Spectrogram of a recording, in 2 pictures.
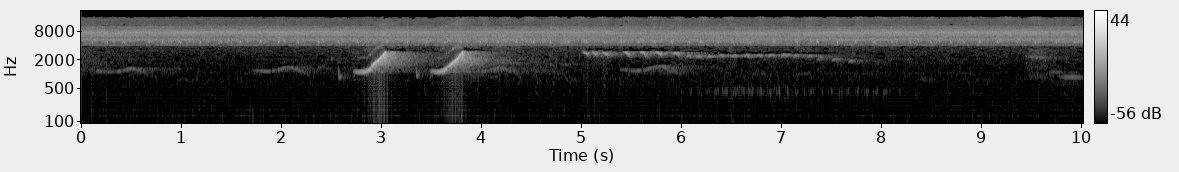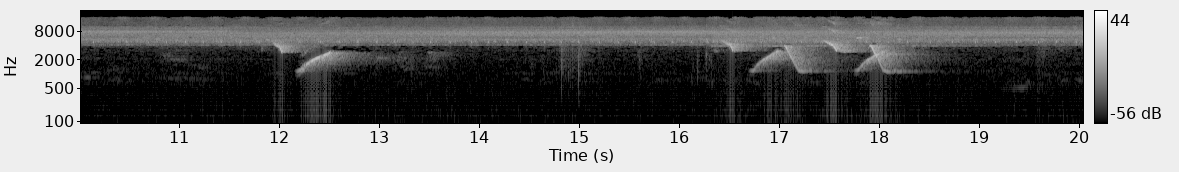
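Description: Bird calls over a steady high insect drone: loud, quick sweeping calls in pairs about three seconds in and again about twelve seconds in, a short twittering trill a few seconds later, and a cluster of four calls near the end.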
